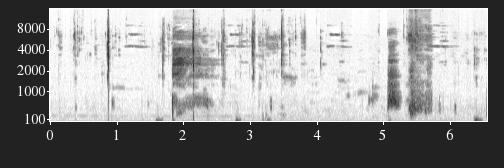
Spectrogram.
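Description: Close-up mouth sounds of a person eating rice and pork in gravy by hand: scattered wet clicks and smacks of chewing, with two short breathy bursts about two and five seconds in.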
